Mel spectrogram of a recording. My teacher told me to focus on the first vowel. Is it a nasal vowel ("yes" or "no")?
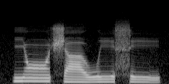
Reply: yes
